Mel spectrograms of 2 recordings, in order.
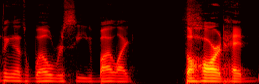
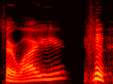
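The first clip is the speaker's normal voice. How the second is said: slow, louder, higher mock challenge; pointed, drawn-out mock demand; retold annoyance; 5 semitones higher, 6 dB louder, slower than usual. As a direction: act out being mad at the instructor. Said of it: "looking at the instructor mad".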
